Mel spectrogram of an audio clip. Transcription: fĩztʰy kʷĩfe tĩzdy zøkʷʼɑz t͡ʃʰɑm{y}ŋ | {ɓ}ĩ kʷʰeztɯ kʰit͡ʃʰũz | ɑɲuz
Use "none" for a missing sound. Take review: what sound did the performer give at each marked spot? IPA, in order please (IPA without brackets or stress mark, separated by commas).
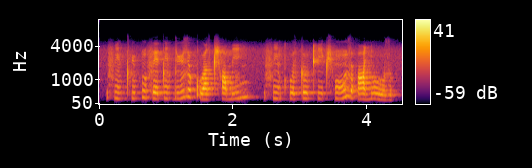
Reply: i, f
